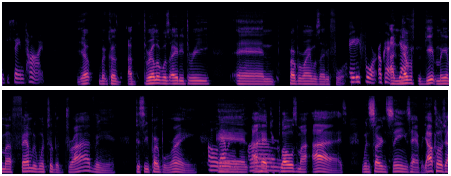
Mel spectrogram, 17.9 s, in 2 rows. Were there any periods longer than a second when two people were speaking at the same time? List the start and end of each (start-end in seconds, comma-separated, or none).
13.2-14.7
